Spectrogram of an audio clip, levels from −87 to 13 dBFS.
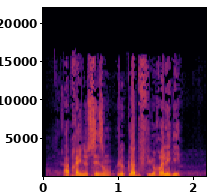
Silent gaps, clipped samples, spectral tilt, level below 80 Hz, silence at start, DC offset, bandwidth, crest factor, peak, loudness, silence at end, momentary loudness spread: none; under 0.1%; -5 dB/octave; -42 dBFS; 0.25 s; under 0.1%; 16.5 kHz; 18 dB; -2 dBFS; -18 LUFS; 0.35 s; 5 LU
